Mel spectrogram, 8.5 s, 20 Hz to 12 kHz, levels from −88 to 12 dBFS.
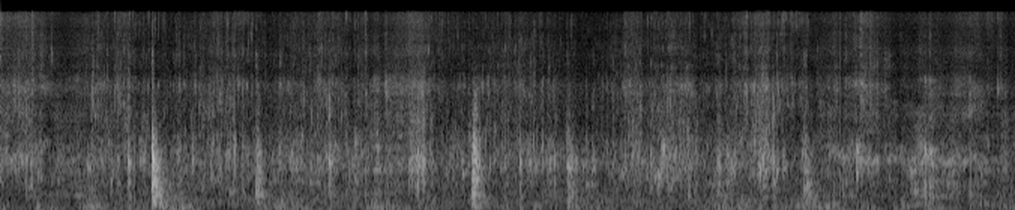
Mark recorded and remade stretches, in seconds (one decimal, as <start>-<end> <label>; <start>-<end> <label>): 0.0-0.7 remade; 0.7-3.0 recorded; 3.0-3.5 remade; 3.5-6.8 recorded; 6.8-8.5 remade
